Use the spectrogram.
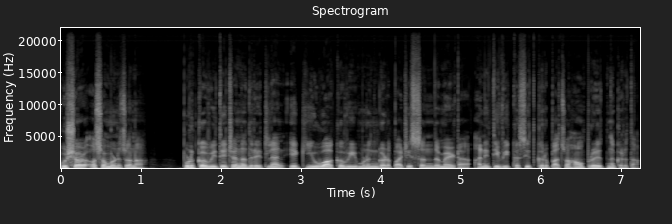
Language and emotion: Goan Konkani, neutral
